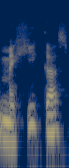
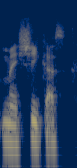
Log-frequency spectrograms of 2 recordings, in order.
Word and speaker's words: mexicas: cultura llamada mexicas saleh no es mexicas como muchos felices sino mexicas que es la pronunciación correcta de esta cultura los mexicas me estás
